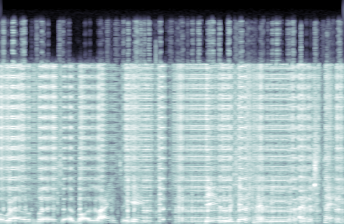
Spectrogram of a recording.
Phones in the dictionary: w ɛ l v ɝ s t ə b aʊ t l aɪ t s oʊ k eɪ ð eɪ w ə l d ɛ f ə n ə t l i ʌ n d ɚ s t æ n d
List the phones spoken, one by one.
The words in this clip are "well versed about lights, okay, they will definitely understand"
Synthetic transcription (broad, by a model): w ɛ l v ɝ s ə b aʊ t l aɪ t s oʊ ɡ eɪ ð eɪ w ə l d ɛ f ə n ə t l i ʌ n d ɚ s t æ n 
